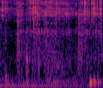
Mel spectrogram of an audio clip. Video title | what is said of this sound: Lure Review- Strike King KVD Sexy Dawg | you can hear the BB's in the head so it's got a true rattling system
